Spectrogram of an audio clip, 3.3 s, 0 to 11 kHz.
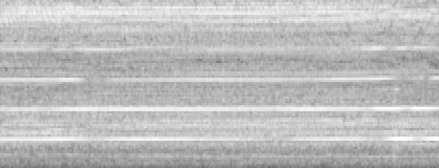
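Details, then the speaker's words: Type 69 tank turret power traverse running off the generator after the electrics are switched on: smooth, constant high whine with no grinding or catching; traverse runs nice and smooth. "And now we can use the power traverse. There we go. You see? Nice and smooth."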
